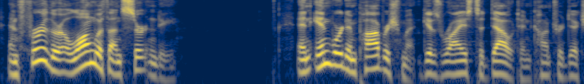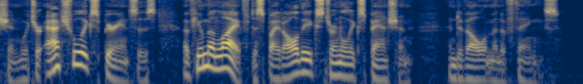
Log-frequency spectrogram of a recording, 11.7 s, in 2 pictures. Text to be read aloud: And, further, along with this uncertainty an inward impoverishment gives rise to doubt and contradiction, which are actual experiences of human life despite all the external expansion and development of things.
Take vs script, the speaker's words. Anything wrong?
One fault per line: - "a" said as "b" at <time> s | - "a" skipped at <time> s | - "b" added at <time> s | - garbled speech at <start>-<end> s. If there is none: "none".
- "this" skipped at 1.1 s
